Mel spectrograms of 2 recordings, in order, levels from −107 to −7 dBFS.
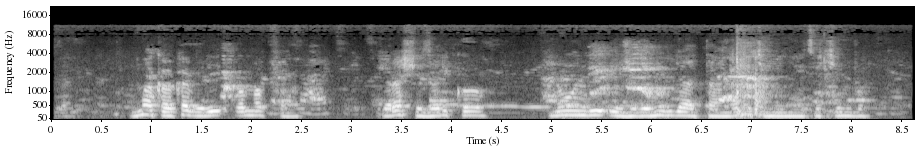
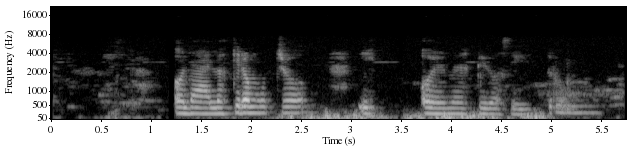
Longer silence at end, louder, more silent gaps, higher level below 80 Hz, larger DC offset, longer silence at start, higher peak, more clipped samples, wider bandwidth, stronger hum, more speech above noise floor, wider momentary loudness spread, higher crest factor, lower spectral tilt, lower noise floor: first, 0.15 s vs 0 s; first, -17 LUFS vs -42 LUFS; second, none vs 1.18-1.24 s; first, -48 dBFS vs -54 dBFS; neither; second, 0.05 s vs 0.5 s; first, -2 dBFS vs -20 dBFS; neither; first, 11.5 kHz vs 7 kHz; neither; second, 26 dB vs 30 dB; second, 14 LU vs 19 LU; second, 16 dB vs 22 dB; about the same, -7 dB/octave vs -6 dB/octave; second, -42 dBFS vs -71 dBFS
